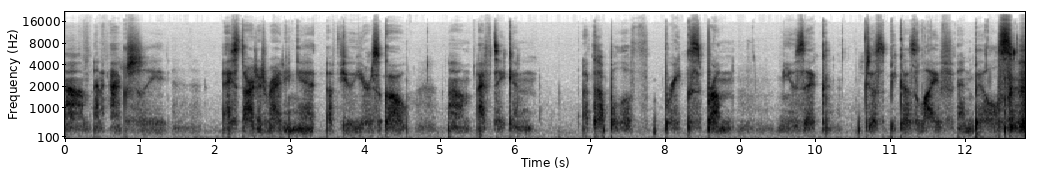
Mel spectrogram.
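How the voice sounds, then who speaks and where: Whispering in an American accent at a very slow pace, with long, frequent pauses over noticeable background noise. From New York City. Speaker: singer-songwriter; mother. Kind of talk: interview answer.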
